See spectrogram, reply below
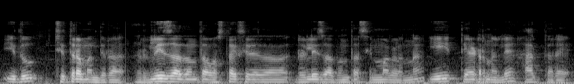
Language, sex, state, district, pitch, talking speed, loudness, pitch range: Kannada, male, Karnataka, Dharwad, 110 Hz, 155 wpm, -19 LUFS, 105-125 Hz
